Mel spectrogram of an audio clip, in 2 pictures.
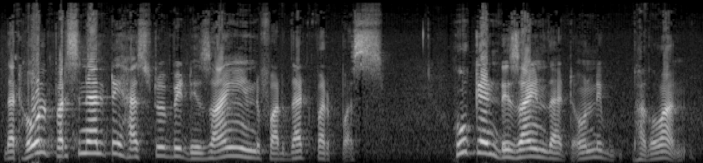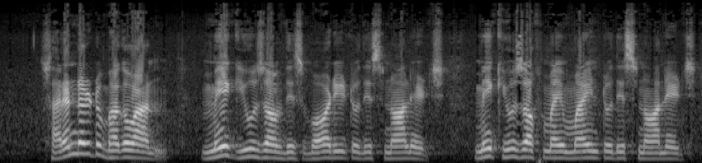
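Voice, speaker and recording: A woman's voice: low-pitched, lively intonation, measured pace. A woman with an Indian accent, a spiritual teacher giving an emphatic, repetitive discourse on scripture.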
